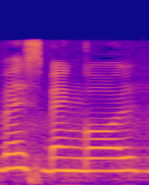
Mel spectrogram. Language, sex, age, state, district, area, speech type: Kashmiri, female, 18-30, Jammu and Kashmir, Kupwara, urban, spontaneous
